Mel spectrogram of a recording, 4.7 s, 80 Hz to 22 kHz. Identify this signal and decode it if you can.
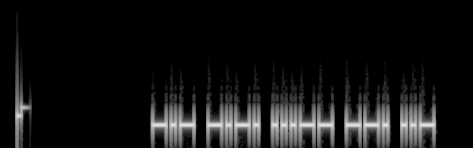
Morse code, heard as a keyed tone, about 25 wpm, 700 Hz. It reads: KC3GU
